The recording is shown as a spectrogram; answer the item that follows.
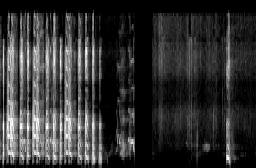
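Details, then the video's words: Grey francolin giving a rapid run of loud, harsh, descending notes for about two seconds, then a few faint notes, near silence and one last sharp note. "Dakhni Teetar ke awaaz | teetar voice | teetar sound | Teetar boli"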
